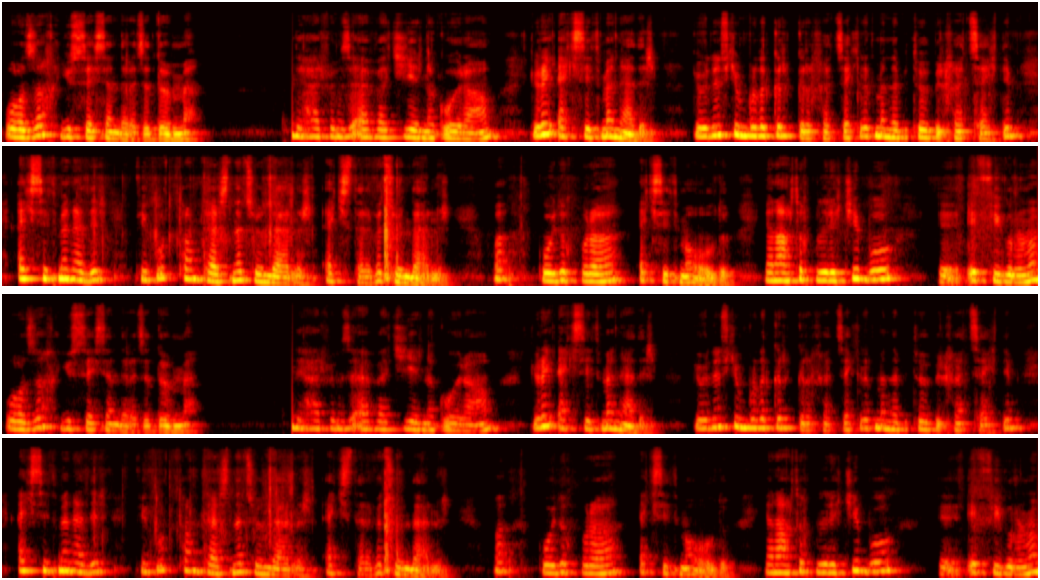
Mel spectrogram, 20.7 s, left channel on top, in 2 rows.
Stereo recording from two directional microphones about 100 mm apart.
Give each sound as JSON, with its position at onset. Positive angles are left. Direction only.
{"t": 0.0, "sound": "speech", "side_deg": 35}
{"t": 3.0, "sound": "speech", "side_deg": 40}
